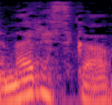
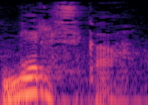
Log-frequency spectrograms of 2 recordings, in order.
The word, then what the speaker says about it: Märska: Ta ei olnud mitte märska, vaid merska. Ja võtta ongi rootsi keelega ongi niimoodi, et e-täht R-i ees hääldatakse nagu ää.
